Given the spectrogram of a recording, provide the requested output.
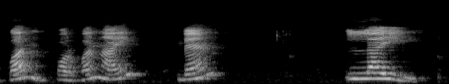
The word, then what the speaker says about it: l'œil: And if we talk one for one eye, then l'œil. O E I L and L apostrophe O E I L. And we will pronounce l'œil.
